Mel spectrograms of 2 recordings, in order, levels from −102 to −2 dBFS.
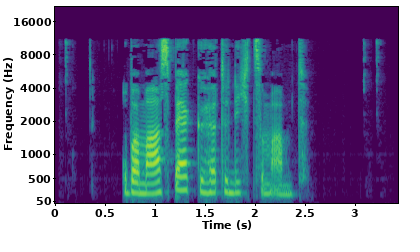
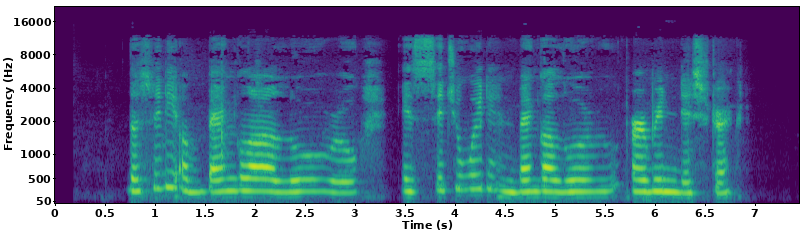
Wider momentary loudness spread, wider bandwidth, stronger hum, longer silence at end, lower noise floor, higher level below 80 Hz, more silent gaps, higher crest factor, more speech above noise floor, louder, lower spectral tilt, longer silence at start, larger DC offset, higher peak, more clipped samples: first, 15 LU vs 11 LU; about the same, 12 kHz vs 12.5 kHz; neither; first, 0.95 s vs 0.6 s; about the same, -85 dBFS vs -82 dBFS; second, -72 dBFS vs -64 dBFS; neither; first, 22 dB vs 16 dB; first, 66 dB vs 62 dB; first, -18 LUFS vs -21 LUFS; second, -1.5 dB/octave vs -4 dB/octave; about the same, 0.7 s vs 0.75 s; neither; first, 0 dBFS vs -6 dBFS; neither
